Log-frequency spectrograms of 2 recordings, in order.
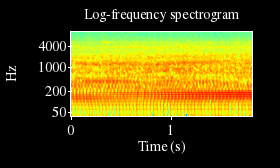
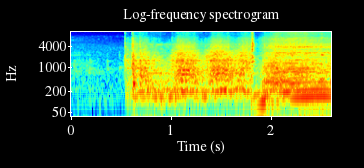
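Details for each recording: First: Kawasaki-engined small single, free machine sitting 2 years, pull-started and fired right up amazingly easily: smooth, even, steady idle with no misses or knocks; runs healthy. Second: Tractor with leaking fuel and a weak battery: brief cranking, then catches and runs rough and uneven at a fast idle; hard start, owner blames the battery or choke, not confirmed.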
